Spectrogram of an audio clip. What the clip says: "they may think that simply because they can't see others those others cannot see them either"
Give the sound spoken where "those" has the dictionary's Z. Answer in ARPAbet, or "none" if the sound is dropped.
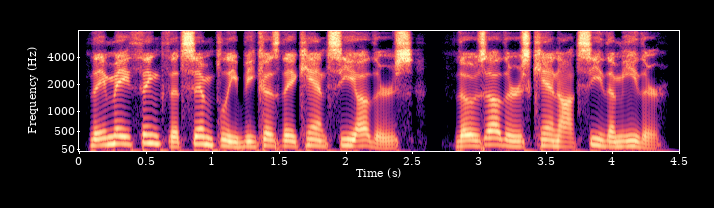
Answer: Z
